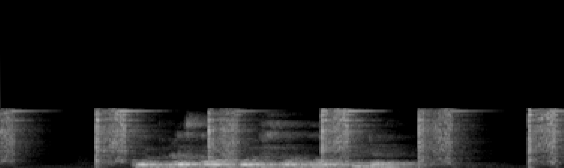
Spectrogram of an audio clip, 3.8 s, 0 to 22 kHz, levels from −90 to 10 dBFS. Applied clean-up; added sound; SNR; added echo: none; Cutlery, silverware; 9 dB; reverberation time 0.7 s.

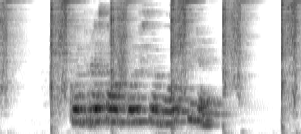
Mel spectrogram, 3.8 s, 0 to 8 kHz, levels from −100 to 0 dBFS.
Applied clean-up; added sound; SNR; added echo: classical method WPE with log-MMSE.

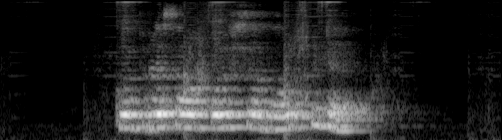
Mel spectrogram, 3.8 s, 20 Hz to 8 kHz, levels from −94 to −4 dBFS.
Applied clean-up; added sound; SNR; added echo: neural separator model SepFormer DNS4.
